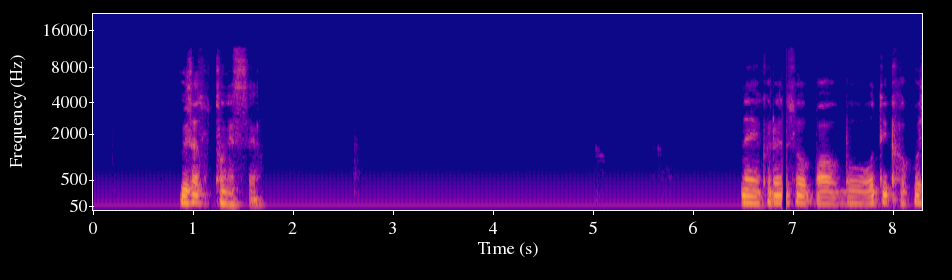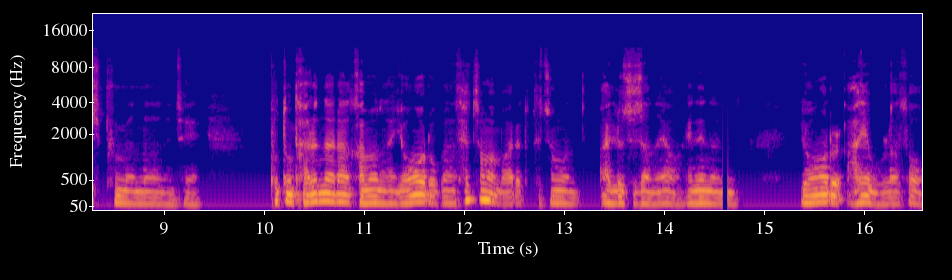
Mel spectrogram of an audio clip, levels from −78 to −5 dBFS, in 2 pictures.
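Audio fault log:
Throughout: video or display buzz. A screen or video cable is coupling into the speech path, laying a steady buzz at the 75 Hz field rate under the whole clip, with a band of hash riding above it. The buzz sits roughly 30 dB below the speech. The 75 Hz fundamental points to a display refreshing at that rate rather than to mains hum.
6.89 to 6.93 s and 14.58 to 14.63 s: gap at a join of encoded pieces. The speech stops dead for 47.3 ms at the first point and 53.9 ms at the second, then resumes exactly where it left off. Each gap comes from two separately encoded segments butted together untrimmed, leaving the encoder's start-up delay and final-frame padding in place as silence. The codec smears the edges.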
